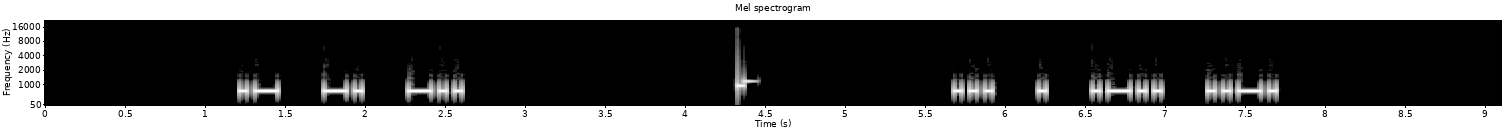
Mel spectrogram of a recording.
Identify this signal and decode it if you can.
Morse code, heard as a keyed tone, about 25 wpm, spaced as for 18 wpm, 690 Hz. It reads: AND SELF
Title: 2x Character Spacing - Top 300 Words - 25wpm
